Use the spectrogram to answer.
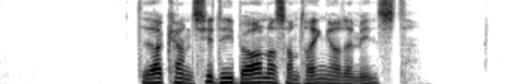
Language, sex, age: Norwegian, male, 50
